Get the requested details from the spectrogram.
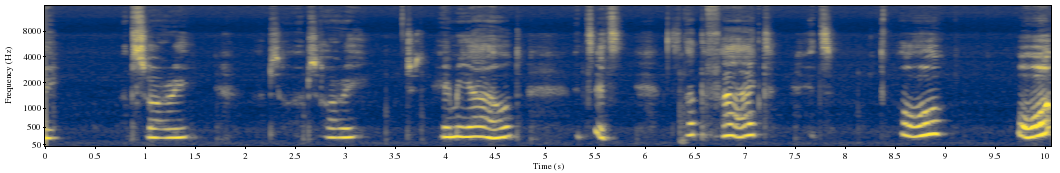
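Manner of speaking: coy, very quiet, high, hushed, stammering voice. Describing a man who had yelled at the judge, mimicking his soft, coy voice. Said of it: "soft voice, hands together, mm, looking away, all coy".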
